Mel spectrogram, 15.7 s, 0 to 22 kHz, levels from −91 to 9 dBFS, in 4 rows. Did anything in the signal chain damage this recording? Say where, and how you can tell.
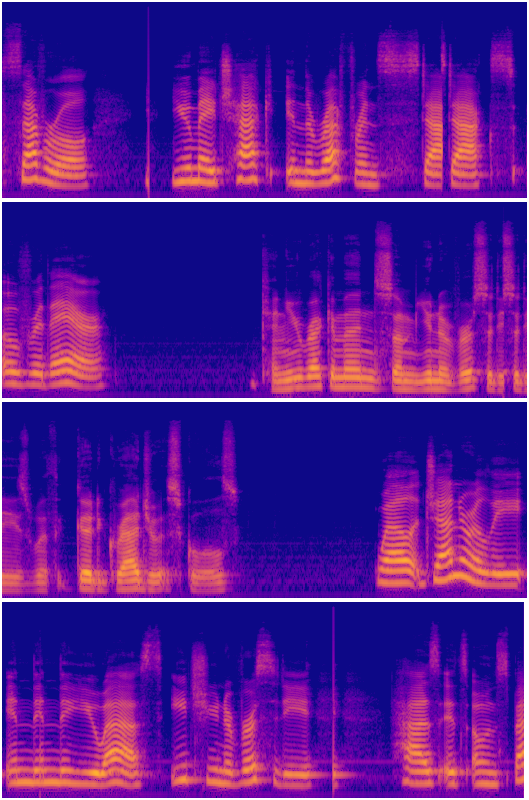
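Yes. Overlapping chunks appear at 1.10, 3.30, 5.50, 7.69, 9.90, 12.10 and 14.29 s, each time as a brief stutter in which about 200 ms of sound plays twice. The stage is buffered chunk processing: the audio was handled in blocks of about 2 s, and each new block began 200 ms before the previous one ended. Each join therefore replays that tail, so the stutters recur at a steady spacing of about 2.2 s.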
